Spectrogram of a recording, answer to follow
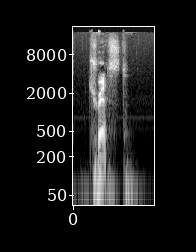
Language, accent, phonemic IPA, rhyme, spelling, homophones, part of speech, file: English, US, /ˈtɹɪst/, -ɪst, triste, trist / tryst, adjective, En-us-triste.ogg
- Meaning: Sad; sorrowful; gloomy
